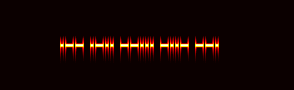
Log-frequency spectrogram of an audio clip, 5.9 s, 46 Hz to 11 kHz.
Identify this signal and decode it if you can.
Morse code, heard as a keyed tone, about 25 wpm, 700 Hz. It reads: WL7XG
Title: Speed Racing - USA Call Signs 20wpm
